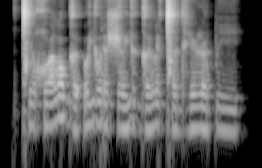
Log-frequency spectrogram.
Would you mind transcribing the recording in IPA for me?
ǀ i χʷ ɘ lˠ u ɡ ə ʔ ʊ j ʊ ɾ ə ʃ ɘ j ɘ ɡ ə l ɘ ǀ ə dʱ i ɭ ə p i

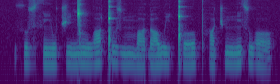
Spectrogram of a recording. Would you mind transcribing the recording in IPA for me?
θ u z θ ĩ w t͡ʃ i ŋ͡ǀ ũ w ɒ ǃ u z mː ɒ ɗ ɒ w i ǃ o pʰ ɒ t͡ʃ nː ĩ s w ɔ

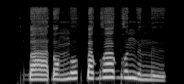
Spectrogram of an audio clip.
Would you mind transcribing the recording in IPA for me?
ɡ͡b aː˨ ɗ ɔ˨ ŋ oː˧ k͡p a˧ ɡʷ aː˦ ɡʷ ɛ˦ ŋ ɨ˨ n ɨ˨

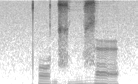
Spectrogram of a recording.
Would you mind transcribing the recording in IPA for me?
pʰ o d͡z o̤ z ɛ

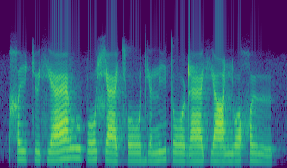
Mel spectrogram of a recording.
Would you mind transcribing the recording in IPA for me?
χ iː c y sʲ æː v u p o ɕ æː cʰ oː dʲ œ n i t oː ɖ æː sʲ ɑː ɲ o χ ʉ

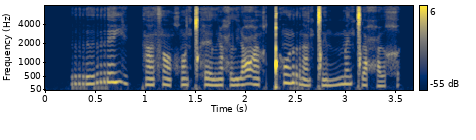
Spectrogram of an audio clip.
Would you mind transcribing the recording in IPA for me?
r ɨ˨˦ r e˦˥ j i˨ kː ã˨˦ s ɔ̃˨ χ õ˨ ǀʰ ɛ˨ l ĩ˨ ħ l i˨˦ ʕ ẽ˨˦ χ ǃʰ õ˦˥ r ã˨ ǀ ẽ˨ mː ɛ̃˦˥ ǀ ɘ˨ ħ ɨ˨˦ χ

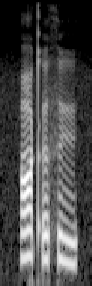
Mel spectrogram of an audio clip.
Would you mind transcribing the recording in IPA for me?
ɑ kʼ ø θ y

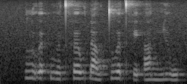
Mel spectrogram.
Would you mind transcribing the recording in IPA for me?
l ṵ˧˥ ə̯ ʔ ṳ˨˩ ə̯ t̪ʰ əː˧ w ɗ a̤˨˩ w t̪ u˧ ə̯ t̪ʰ ḛ˧˨ ʔ a̤˨˩ n ɲ ɨ˧˩˨ w

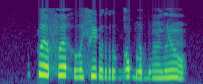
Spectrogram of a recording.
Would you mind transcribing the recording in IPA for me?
p ɜ f ɜ h u o̯ sʲ ɨ ɽ u r u ɡ ɔ b ɜ b ɔ ŋ lʲ õ

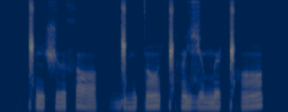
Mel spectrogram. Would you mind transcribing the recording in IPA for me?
ǁ ĩ ʃ ɯ θ ɔ | ɡ͡ǁ ẽ t ɔ̃ ǁʰ ə̃ ʑ ɘ m ɘ ǁʰ ɔ̃

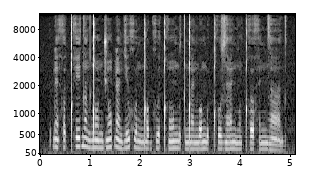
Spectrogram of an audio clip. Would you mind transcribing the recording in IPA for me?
ɓ ɛ̃ h ʌ ǃʰ e d ã d ŋ͡ǃ õ n d͡ʒ õ ɓ æ̃ ɡ e xʷ a ŋ ŋ͡ǃ ɔ ɡ xʷ æ ǃʰ õ ŋ o t ŋ͡ǃ æ̃ ŋ ɔ ŋ o ǃʰ o z æ̃ ŋ ɡ õ ǃʰ ʌ h ɛ̃ ŋ n z ã d

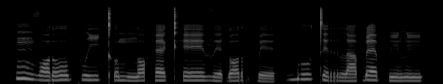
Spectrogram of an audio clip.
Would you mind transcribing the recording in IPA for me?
ũ˦˨ v ɔ˨ ɾ oː˦ kʷ iː˦ kʼ ʊ˦˨ m n ɔ˦ h ɛ˦ kʰ eː˦ v ɪ˨ ɗ ɔ˦ r k͡p ɪ˨ | ɡ͡b uː˦ t ɪ˨ r l a˨˦ ɓ ɛ˦˨ p ĩ˨ l ĩ˦

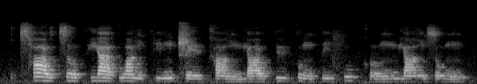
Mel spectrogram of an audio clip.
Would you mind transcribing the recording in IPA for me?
t͡sʰ ɑ˥˧ ʊ̯ t͡s ɤ˥˧ t̪ʰ j ä˥˧ t̪ w ɑ˥˩ ŋ t̪ʰ i˧˥ ŋ ʈ͡ʂ e˧˥ ɪ̯ kʰ ɑ˨˩ ŋ m j ɑ˧˥ ʊ̯ t̪ y˧˥ t̪ ʊ˨˩ ŋ t̪ i˧˥ f u˥ kʰ ɤ˧˥ ŋ m j ɑ˥ ŋ s ʊ˥˩ ŋ

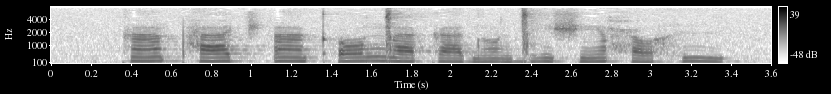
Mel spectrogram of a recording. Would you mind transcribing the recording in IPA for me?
k ã˨˦ pʰ a˨˦ t͡ʃʼ ã˧˩ kʼ ɔ˨˦ ŋ͡ǀ a˩ k a˩ d ɔ̃˩ ɡ͡ǀ e˧˩ ʃ ẽ˨˦ ħ ɔ˩ h ɨ˥˨

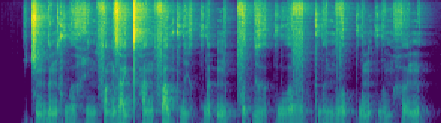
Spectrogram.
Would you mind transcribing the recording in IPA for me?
t͡ɕ ə˧˩ m ɗ ə˨˦ n k w ə̤ː˨˩ h i̤˨˩ n f a̰˧˨ ŋ z a˧˩ j t̪ʰ a˨˦ n f a˧ w k w i˨˦ ə̯ k w ə˨˩ t̚ ɲ ə˨˩ p̚ f ə˦˥ t̚ ɣ ɨ˧˩ ə̯ k w u˧ ə̯ v ə˨˩ p̚ k w ə̤˨˩ n v əː˦˥ p̚ k w ə̰˧˨ m k w ə̤˨˩ m h ə̰˧˥ n

